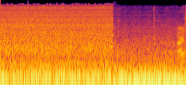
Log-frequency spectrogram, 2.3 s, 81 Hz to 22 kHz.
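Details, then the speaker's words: 1986 GMC square body first started after nearly 10 years off the road, with new thermostat, inline fuel filter, plugs, wires, battery and fresh gas; after a rough catch it settles into a low, steady, even idle, no fuel-line leak: normal idle. "all right okay we don't have a leak from the fuel line that's good that fuel actually looks pretty clean"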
